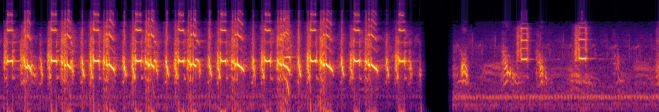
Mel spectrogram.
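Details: Grey francolin in Pakistan calling loudly, a long, steady, rhythmic series of shrill, squawking, downslurred notes. It breaks off after five seconds, followed by a few separated notes over a low humming background.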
